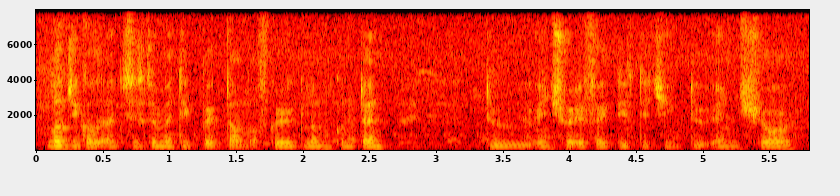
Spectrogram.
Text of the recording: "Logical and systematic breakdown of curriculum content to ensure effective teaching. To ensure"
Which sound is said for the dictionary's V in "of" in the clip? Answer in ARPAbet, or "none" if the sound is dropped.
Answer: F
